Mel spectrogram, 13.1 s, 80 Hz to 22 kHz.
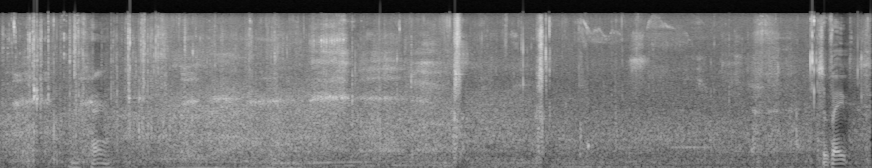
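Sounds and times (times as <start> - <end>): vehicle engine running: 0.0 - 12.0
outdoor traffic noise: 0.0 - 13.0.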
